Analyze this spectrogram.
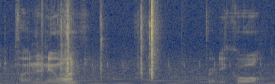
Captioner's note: reloads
